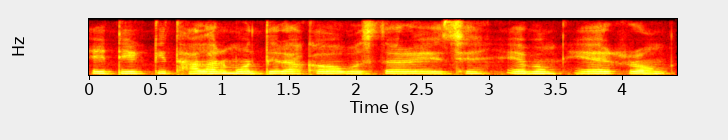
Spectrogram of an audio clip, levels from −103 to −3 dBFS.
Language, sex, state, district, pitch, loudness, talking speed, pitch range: Bengali, female, Tripura, West Tripura, 255 Hz, -13 LUFS, 135 wpm, 250-270 Hz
